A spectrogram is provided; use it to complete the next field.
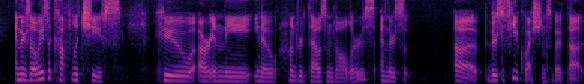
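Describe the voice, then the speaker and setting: A woman with an unremarkable speaking voice in a Canadian accent, fairly low pitch and ordinary pitch variation at a moderate pace, on a very clean recording, silent background, with a dry, close sound with no echo. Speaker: broadcast journalist. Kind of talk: interview conversation.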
